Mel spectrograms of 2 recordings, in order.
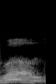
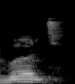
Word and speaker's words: world: Number 1, world. It's not words, it's worlds. The L sound is important. Worlds. You can speak the R, but it's very soft.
